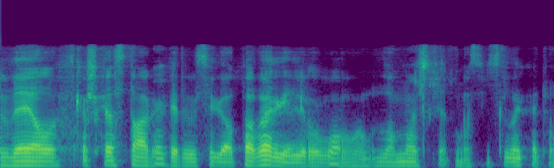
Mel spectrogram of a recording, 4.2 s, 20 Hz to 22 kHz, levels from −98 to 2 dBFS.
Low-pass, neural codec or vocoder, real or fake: 7.2 kHz; codec, 24 kHz, 1 kbps, SNAC; fake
